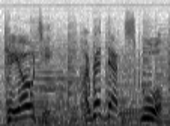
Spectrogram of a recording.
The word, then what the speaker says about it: Quixote: good book Jake called on quick sorry that's pronounced coyote I read that in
